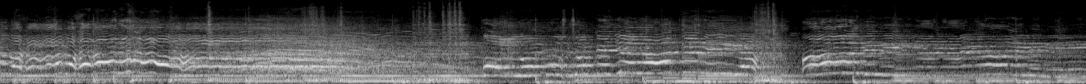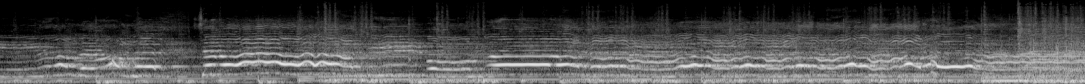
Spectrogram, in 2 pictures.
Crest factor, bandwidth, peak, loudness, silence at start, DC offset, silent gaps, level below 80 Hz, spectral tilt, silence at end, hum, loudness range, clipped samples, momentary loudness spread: 12 dB; 18 kHz; -2 dBFS; -14 LUFS; 0 s; under 0.1%; none; -44 dBFS; -5.5 dB/octave; 0 s; none; 5 LU; under 0.1%; 8 LU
